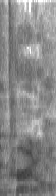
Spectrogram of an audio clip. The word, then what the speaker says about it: colonel: And the reason for this is we got this from the French word. Yeah. And we kept the English pronunciation and the French spelling. And so it turned out to be Colonel. Yeah. Thank you, This Colonel word doesn't Jack have an O'Neill. R in it. There's no R.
